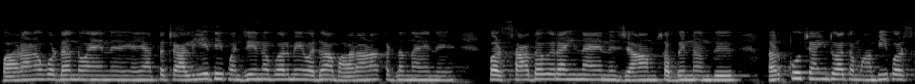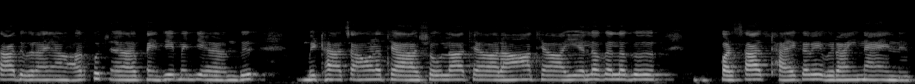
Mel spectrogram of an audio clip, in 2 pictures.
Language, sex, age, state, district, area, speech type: Sindhi, female, 45-60, Maharashtra, Thane, urban, spontaneous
